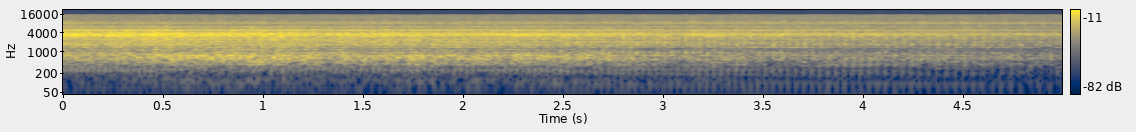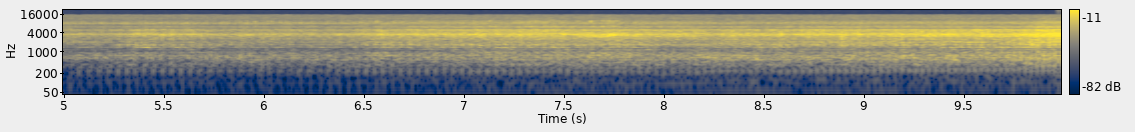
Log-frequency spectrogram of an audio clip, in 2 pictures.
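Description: Small off-road motorcycle engine running steadily on a gravel track. It grows fainter around the middle and louder again near the end.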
